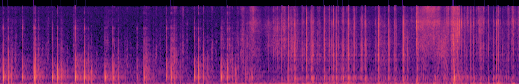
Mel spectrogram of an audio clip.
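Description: A paperback book with a purple cover and a paper block is held in both hands while long light-blue nails tap and scratch its cover and page edges. Quick, dry, sharply clipped taps come first, then give way to a steadier, rustling scratch across the pages with a few taps mixed in. The sound is soft and close, with much of its weight in a low thud under the papery crackle.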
